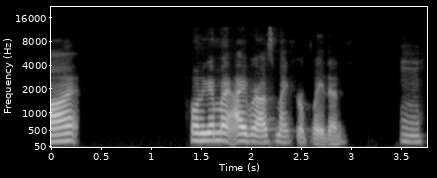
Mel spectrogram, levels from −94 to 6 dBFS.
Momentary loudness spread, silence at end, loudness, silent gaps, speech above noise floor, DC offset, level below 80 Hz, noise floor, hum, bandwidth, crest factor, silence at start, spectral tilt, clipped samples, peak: 15 LU; 0.05 s; -22 LUFS; none; 64 dB; under 0.1%; -72 dBFS; -86 dBFS; none; 12 kHz; 18 dB; 0 s; -7 dB/octave; under 0.1%; -6 dBFS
